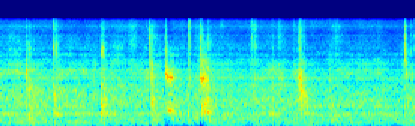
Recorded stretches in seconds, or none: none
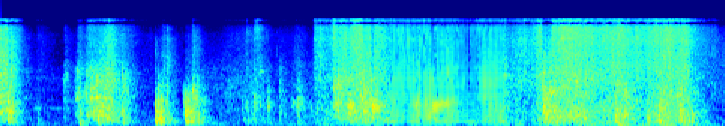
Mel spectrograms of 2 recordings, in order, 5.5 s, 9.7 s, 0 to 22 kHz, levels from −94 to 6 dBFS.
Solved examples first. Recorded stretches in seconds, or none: 0.0-5.2; 6.7-9.7

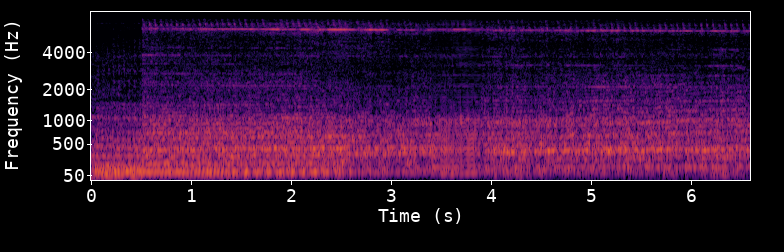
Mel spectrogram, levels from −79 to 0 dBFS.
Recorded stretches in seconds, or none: 0.0-3.4; 3.9-6.6

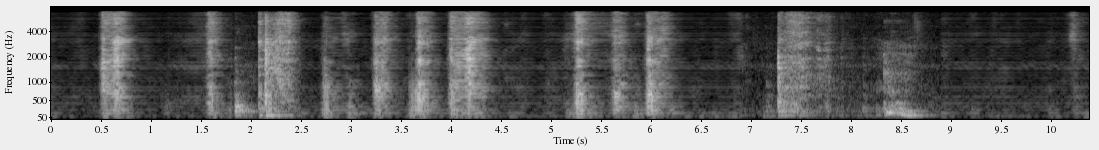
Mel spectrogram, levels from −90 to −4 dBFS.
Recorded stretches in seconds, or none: 1.8-2.5; 6.9-8.9

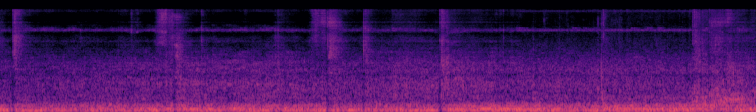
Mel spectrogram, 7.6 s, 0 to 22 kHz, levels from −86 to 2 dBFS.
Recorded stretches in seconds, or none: 5.2-7.1

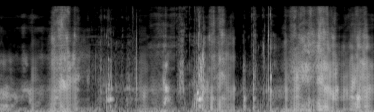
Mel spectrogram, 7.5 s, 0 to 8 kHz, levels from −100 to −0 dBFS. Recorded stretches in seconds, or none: 1.8-2.8; 3.5-4.1; 4.7-5.5

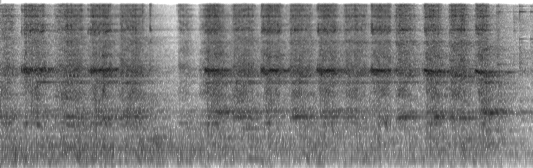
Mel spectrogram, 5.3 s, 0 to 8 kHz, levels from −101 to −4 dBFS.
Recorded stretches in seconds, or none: 0.0-0.7; 3.9-5.3

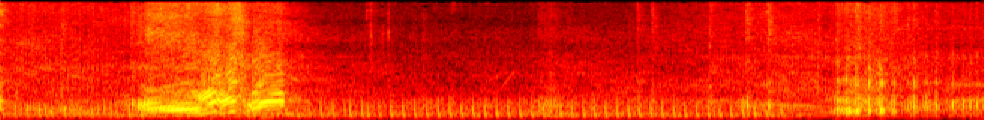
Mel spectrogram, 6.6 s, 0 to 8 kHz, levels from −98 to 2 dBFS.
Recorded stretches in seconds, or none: 0.0-6.6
